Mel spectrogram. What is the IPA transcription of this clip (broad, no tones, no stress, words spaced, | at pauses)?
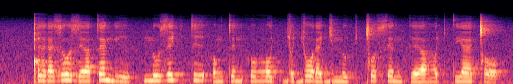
ǃɪɾɛ zʊ zeɐ̯tɛŋji | nu zec tihoŋ tɪŋhu ɦocɟɔ ɟoɾɛ ɟɪnucǀu sɪŋ keɐ̯ɦɔc tjɛǀo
